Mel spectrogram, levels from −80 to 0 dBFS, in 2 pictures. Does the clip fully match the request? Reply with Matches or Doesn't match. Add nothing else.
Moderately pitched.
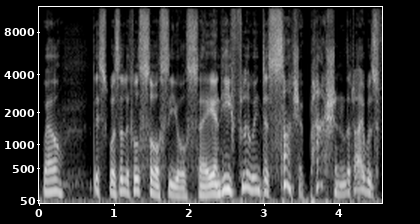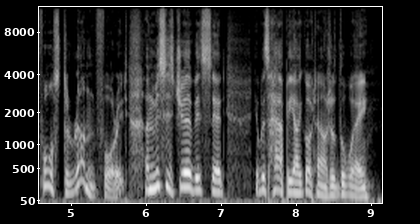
Matches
